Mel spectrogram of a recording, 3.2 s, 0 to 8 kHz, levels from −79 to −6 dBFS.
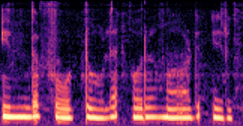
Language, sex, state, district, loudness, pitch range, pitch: Tamil, female, Tamil Nadu, Nilgiris, -13 LUFS, 205-230 Hz, 220 Hz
